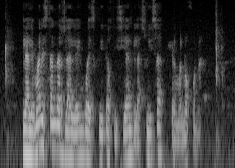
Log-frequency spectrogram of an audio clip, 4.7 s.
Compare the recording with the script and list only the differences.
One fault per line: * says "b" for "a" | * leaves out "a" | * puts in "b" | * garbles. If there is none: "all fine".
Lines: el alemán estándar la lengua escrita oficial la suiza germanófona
all fine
